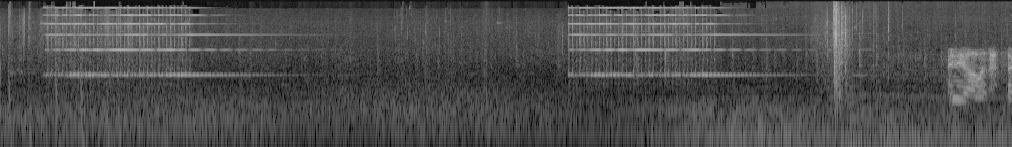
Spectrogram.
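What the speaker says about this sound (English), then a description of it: "The payphone at the edge of the plaza was ringing again." A payphone rings in a plaza in Alan Wake II, a repeating electronic bell in two long bursts with a pause between them, heard over a steady rainy ambience with a brief sharp crack near the end.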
